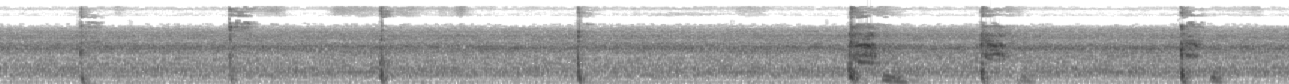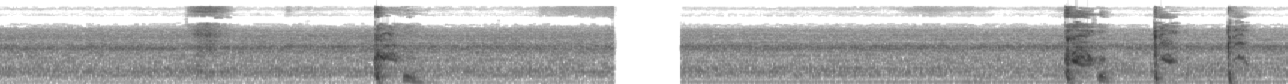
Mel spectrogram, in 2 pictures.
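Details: Irritant coughing fits after inhaling bong smoke: repeated short harsh cough bursts in clusters over steady room hum.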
